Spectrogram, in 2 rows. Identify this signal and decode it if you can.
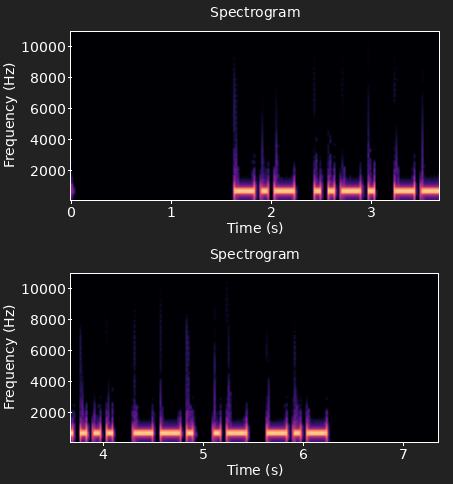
Morse code, heard as a keyed tone, about 18 wpm, 700 Hz. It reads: KF7GAK
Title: Speed Racing - USA 2x3 Call Signs 15wpm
